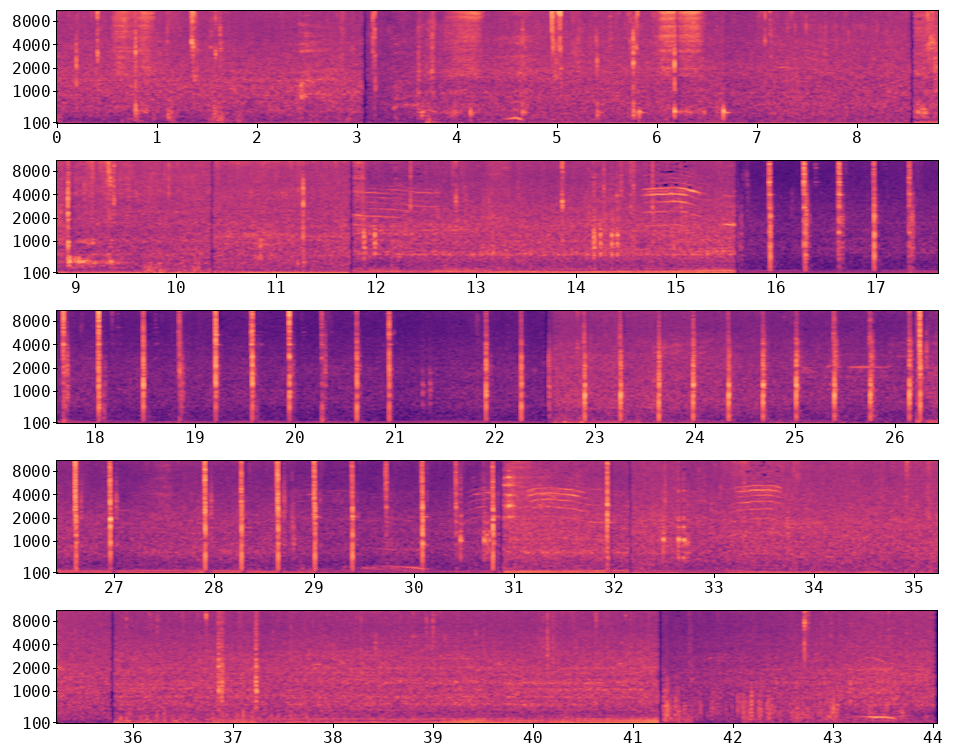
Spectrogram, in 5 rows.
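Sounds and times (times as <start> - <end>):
sharp knocks: 27.9 - 31.0.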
